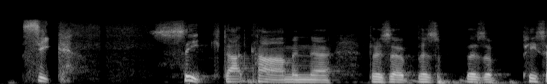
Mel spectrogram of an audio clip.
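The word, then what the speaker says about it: Szeak: It's an interesting name, S-Z-E-A-K. How do you say that? Seek.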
